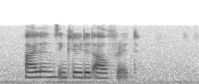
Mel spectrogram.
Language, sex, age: English, female, 19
